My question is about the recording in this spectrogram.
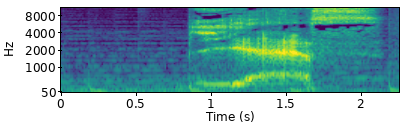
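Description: Background music with a steady beat, then about a second in a man lets out a long excited cry, rising and falling in pitch, much louder than the music.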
